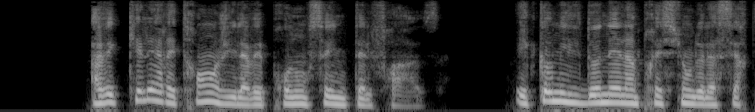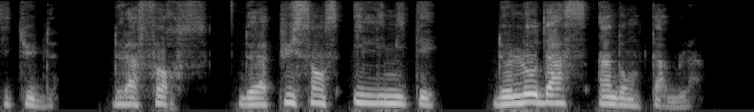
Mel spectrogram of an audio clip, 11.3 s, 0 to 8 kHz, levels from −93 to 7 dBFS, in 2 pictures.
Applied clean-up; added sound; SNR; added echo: none; none; none; none.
